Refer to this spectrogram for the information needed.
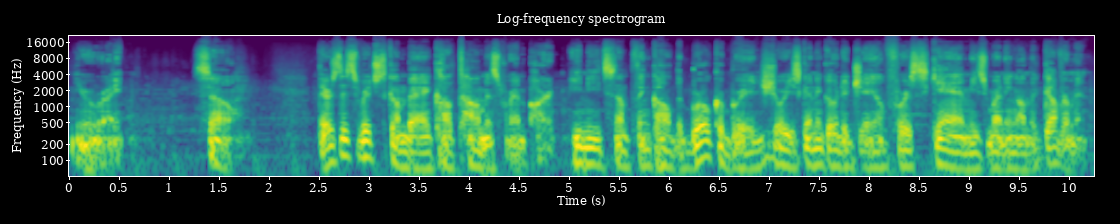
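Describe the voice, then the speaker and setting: An actor playing a gruff middle-aged vigilante hacker in a video game, terse and deadpan, with a gravelly voice. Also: male voice, normal speed, faint music behind, heavily acted. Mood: weary, serious. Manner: terse, low-key, deadpan. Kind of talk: video game dramatic acting.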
